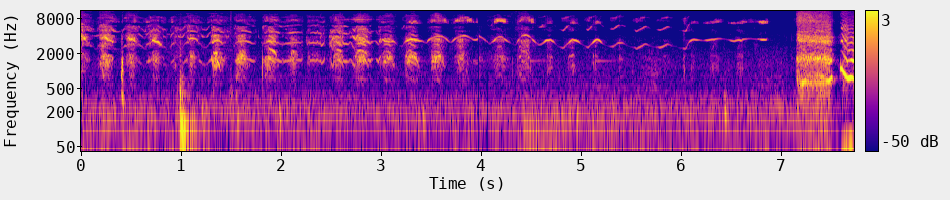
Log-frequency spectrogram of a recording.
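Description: A quick run of high, warbling chirps, about three or four a second, that stops near the end. A short, loud hiss-like burst follows it.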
